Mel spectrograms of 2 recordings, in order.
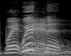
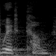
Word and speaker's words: Whitman: yeah whittam Whit Whitman Whitman not whitcom Whitman county I was like that doesn't sound right yeah yeah yeah uh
